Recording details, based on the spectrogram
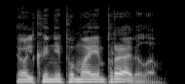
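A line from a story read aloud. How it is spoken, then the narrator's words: Cold reply. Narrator (Russian): холодно прозвучало в ответ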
